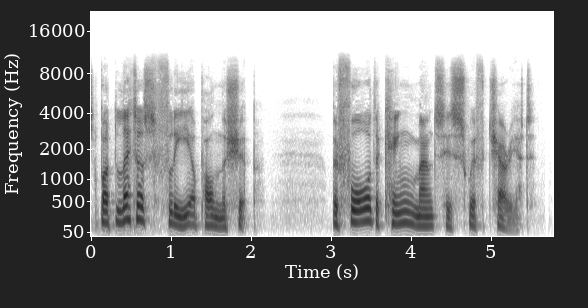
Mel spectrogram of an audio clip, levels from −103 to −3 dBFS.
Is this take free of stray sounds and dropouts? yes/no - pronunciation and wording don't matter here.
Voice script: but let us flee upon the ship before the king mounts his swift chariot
yes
